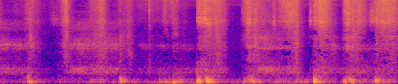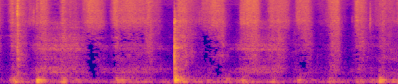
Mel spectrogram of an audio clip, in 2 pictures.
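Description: Cheddar cheese quick bread batter stirred in a bowl, a run of repeated close scraping and rubbing strokes with occasional sharper knocks against the bowl, fairly quiet and steady.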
